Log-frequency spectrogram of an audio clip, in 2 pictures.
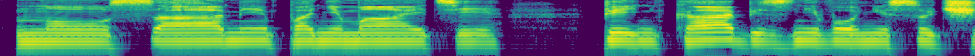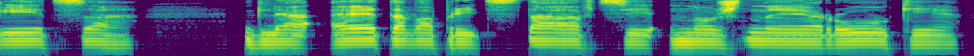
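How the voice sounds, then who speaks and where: A woman's voice: fairly low pitch, level tone, slow pace, clean tone, no echo, clean studio sound. A woman doing a worldly old tailor spinning a tale. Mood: confiding. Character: seasoned old male tailor telling a tale.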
